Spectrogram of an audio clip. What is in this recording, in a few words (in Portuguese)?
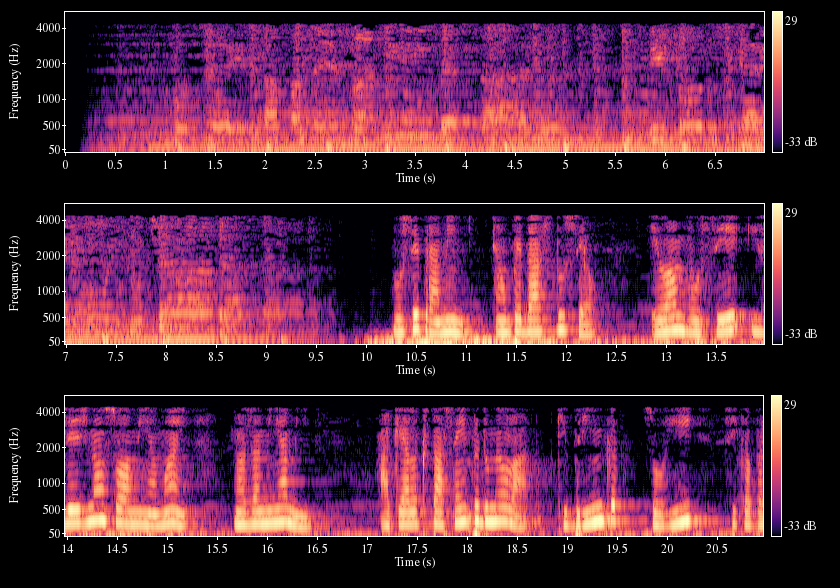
Aniv. Mãe infantil Masculino; Telemensagens 2017; Aniversários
